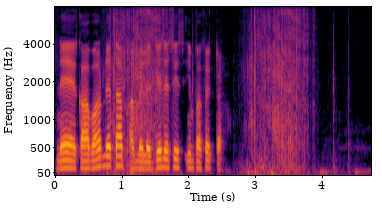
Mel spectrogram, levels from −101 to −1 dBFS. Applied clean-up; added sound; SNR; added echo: none; Tearing; 17 dB; none.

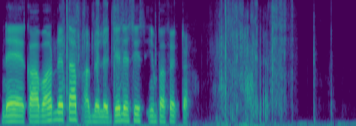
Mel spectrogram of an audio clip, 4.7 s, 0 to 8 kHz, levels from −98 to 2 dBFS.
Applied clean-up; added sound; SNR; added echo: neural diffusion model UNIVERSE++.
